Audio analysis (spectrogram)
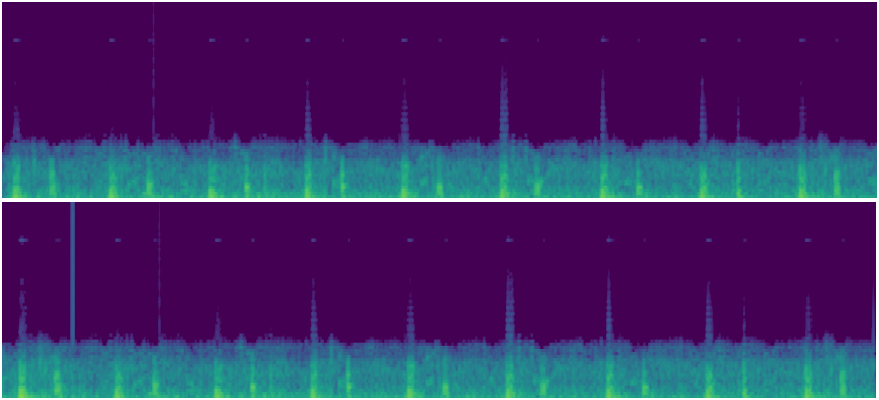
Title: Sleeping Baby Heartbeat sound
